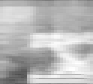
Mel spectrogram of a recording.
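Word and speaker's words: Fel: The brand is called Feel, even though it's spelled F-E-L.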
